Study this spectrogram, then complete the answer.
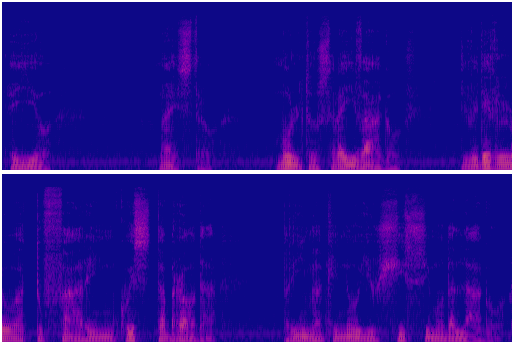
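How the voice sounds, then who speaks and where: Very slow, solemn male poetry reader. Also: on the low side, a little mellow, slight background noise. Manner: solemn, declaiming, rising in intensity at dramatic moments. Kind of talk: dramatic poetry recitation.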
